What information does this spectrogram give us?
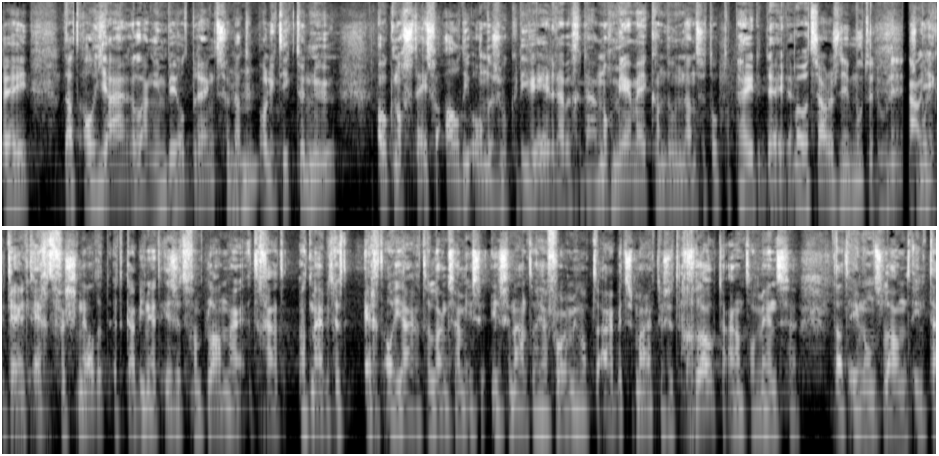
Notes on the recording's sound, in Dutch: Live vanuit het Double Tree by Hilton Hotel in Amsterdam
